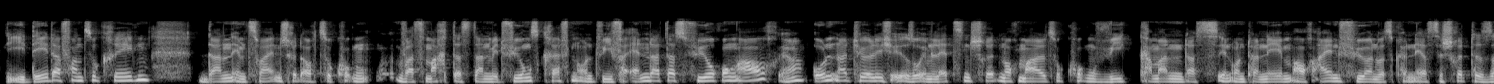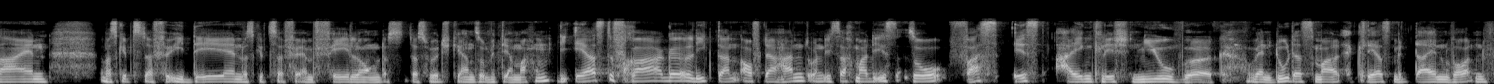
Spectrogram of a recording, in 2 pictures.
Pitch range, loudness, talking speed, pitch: 120-160 Hz, -19 LUFS, 190 wpm, 135 Hz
